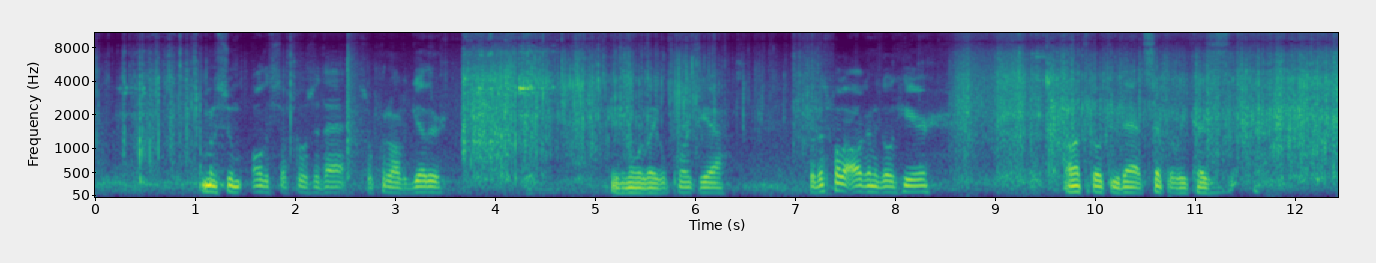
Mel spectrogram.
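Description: A hand rummages through a plastic trash bag, rustling the plastic.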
